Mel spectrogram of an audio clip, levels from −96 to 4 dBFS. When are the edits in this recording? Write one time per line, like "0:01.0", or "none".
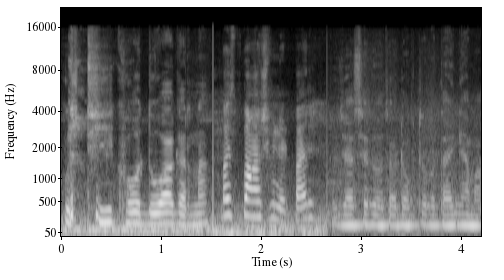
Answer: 0:01.5
0:02.6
